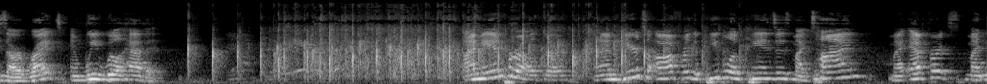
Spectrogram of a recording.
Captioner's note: applause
